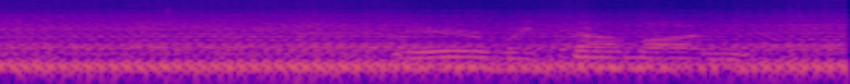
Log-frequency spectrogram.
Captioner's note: engine running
